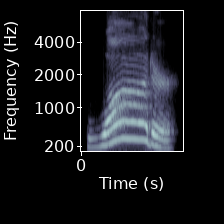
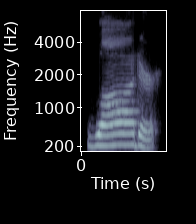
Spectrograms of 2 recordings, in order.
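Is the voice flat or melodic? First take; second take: melodic; flat. First: The word is said with a lively, melodic voice. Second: The word is said in a flat voice. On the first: The speaker calls it right. "We're going to use the music in your voice" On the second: The speaker calls it wrong. "that wasn't really great that I did the last one"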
